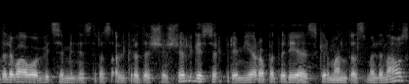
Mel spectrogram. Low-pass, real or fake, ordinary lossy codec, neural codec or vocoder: 7.2 kHz; real; Opus, 24 kbps; none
